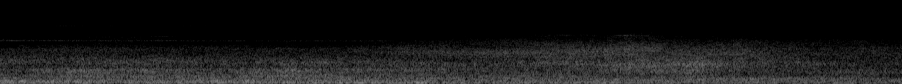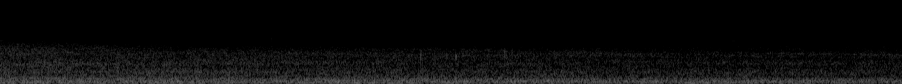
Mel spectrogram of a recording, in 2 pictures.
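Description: Outdoor city traffic noise: a steady rumble with a vehicle passing, loudest about six seconds in, then slowly fading away.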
